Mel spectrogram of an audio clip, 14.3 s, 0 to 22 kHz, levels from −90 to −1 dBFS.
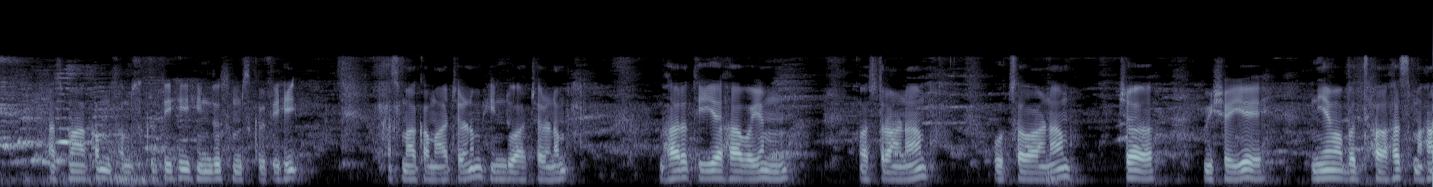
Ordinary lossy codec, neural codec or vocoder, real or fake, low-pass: none; none; real; 7.2 kHz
